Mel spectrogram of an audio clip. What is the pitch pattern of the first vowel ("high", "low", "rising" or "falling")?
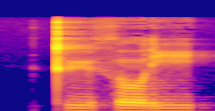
low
